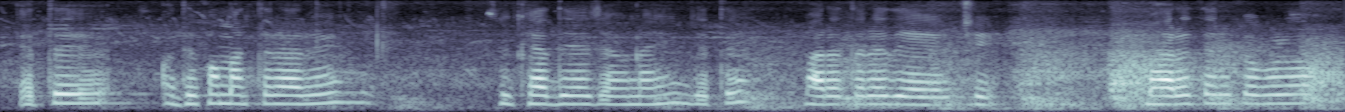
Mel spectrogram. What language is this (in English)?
Odia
